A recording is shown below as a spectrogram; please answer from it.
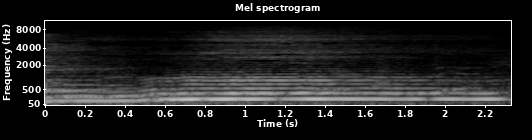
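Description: A low voice chanting long held notes, stepping up to a higher note about half a second in.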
